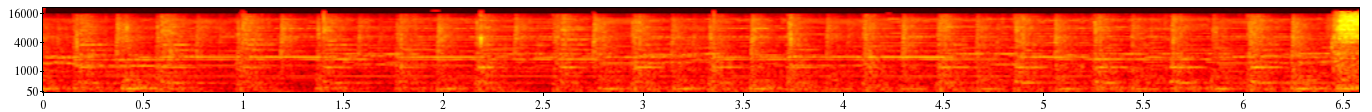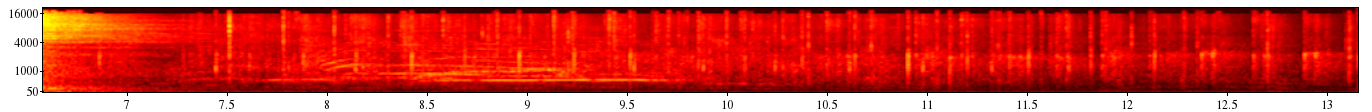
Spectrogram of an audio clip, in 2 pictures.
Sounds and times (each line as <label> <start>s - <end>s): band playing 0.0s - 7.6s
